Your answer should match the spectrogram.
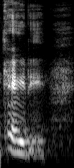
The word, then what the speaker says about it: Kadie: Is my name Katie? Yes, but it's spelled Kadie.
